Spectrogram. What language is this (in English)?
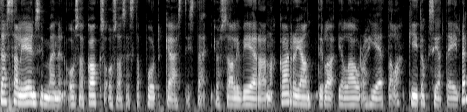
Finnish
